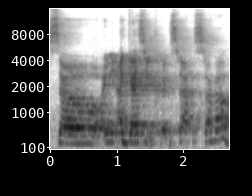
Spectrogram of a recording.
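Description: Amid noticeable background noise, a woman with a Canadian accent speaks at a fairly slow pace. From Canada, Toronto (Parkdale). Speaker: digital nomad. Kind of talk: casual chat. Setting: in person, coworking space.

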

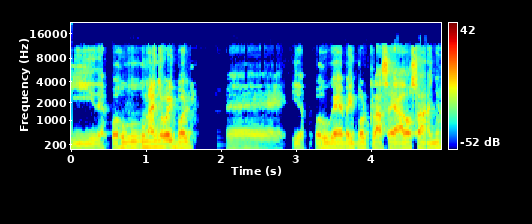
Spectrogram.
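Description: The voice is dark and mellow in tone, delivered in a flat monotone. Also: man, medium pitch for a man, fairly slow pace. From Puerto Rico, Patillas. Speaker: sports medicine doctor. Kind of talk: casual interview.

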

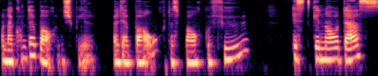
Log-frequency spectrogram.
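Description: Very slowly and somewhat breathily, a woman speaks at medium pitch with a dark, mellow tone, in a dry, close sound with no echo. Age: 30s. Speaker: business coach and podcast host. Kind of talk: solo motivational monologue. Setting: shop-front office with building work outside. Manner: casual, unscripted with frequent fillers.

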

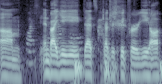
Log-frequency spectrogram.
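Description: At a moderate pace, a man with an American accent speaks in a bright, sharp tone. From Ohio. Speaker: podcast co-host. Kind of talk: casual chat.

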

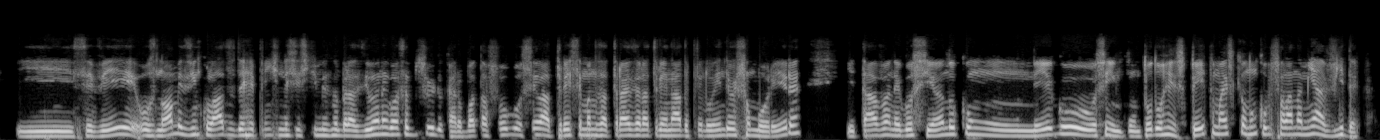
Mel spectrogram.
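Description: A man with a high pitch speaks at a fairly quick pace with fairly even intonation, very even loudness and hardly any pauses. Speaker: football podcast host. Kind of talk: casual chat.

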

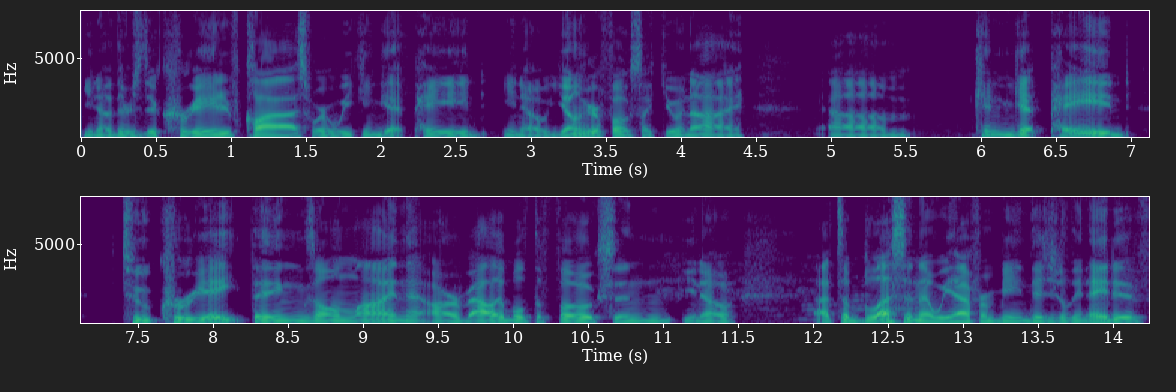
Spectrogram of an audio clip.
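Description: An ordinary speaking voice, a man's fairly low pitch moves at a moderate pace with ordinary pitch variation, dry and close with no echo over a quiet background. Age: 20s. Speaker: entrepreneur and investor. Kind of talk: casual chat.

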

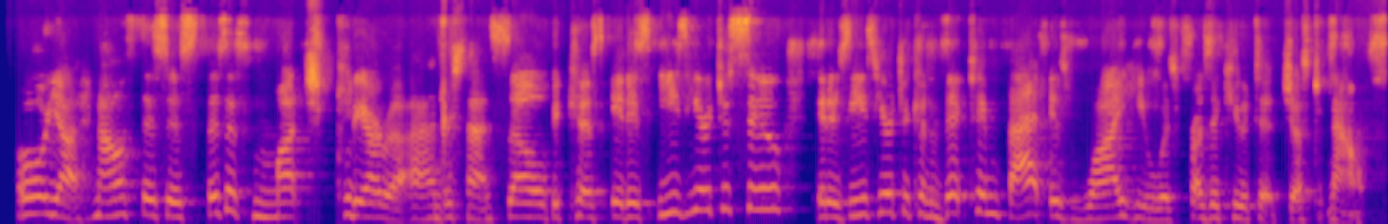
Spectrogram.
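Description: A woman with a Thai accent talks at a moderate pace and fairly high pitch, her tone animated and intonation lively, with very even loudness and hardly any pauses. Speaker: podcast host. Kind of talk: casual chat.

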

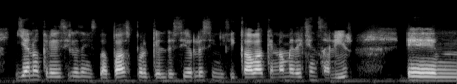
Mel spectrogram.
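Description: In a dry, close recording with no echo and a quiet background, a woman speaks at a medium pitch with monotone, flat intonation. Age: 20s. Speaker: lawyer and feminist activist. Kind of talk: interview.

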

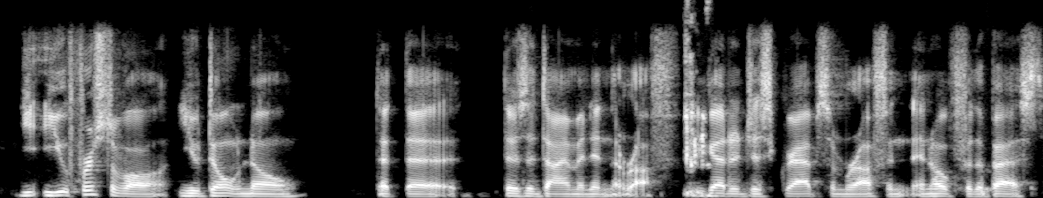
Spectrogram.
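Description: A man with a plain, everyday voice talks at a moderate pace in a fairly low pitch with fairly even intonation. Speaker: podcast host. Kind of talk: casual chat.

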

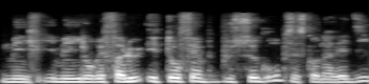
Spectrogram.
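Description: Against a silent background in a very clean recording, a man talks at a very fast pace with a fairly high pitch, ordinary pitch variation and a dark, mellow, somewhat breathy tone. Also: dry, close sound with no echo. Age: 30s. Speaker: podcast host. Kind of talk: casual chat. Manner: animated.

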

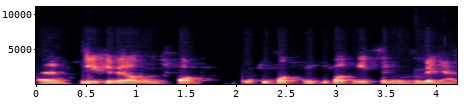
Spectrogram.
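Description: The delivery runs at a moderate pace with ordinary pitch variation. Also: man. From Portugal, Aveiro district. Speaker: basketball coach. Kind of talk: interview. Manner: halting.

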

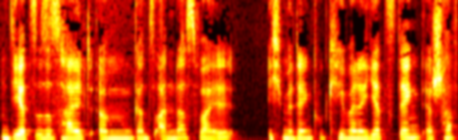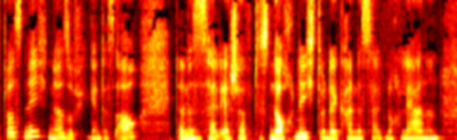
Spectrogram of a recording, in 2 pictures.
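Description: A woman speaks in a medium pitch at a moderate pace. Her intonation is monotone and flat. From Cologne area, western Germany. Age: 30s. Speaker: network marketer and mother. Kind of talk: casual interview chat. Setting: at home, sitting on the carpet.

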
